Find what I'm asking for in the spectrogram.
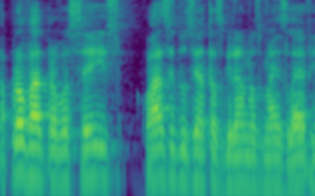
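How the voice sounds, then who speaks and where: This man speaks at a fairly slow pace with vocal fry. His intonation stays fairly even. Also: quiet background. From Brazil. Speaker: gun hobbyist youtuber. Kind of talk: casual chat. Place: home room.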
